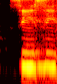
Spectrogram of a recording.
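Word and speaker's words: tsetse: फ्लाई से फैलता है, सीसी फ्लाई से फैलता है ये. देन टी इसमें साइलेंट होता है, टीएससी.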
